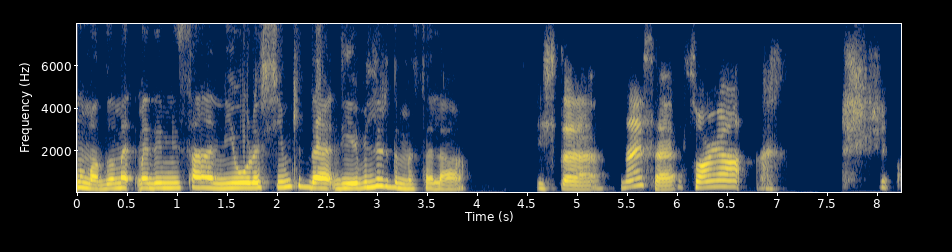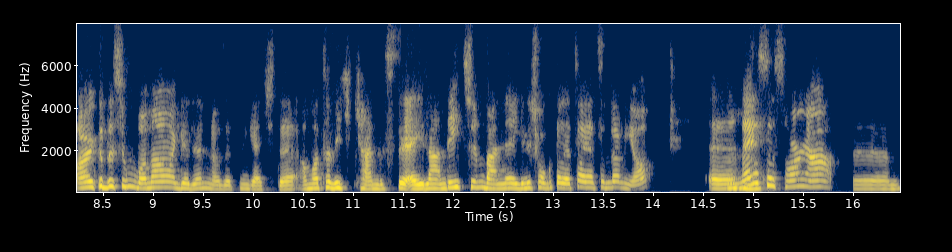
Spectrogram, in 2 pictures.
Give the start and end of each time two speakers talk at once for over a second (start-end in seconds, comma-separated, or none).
none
